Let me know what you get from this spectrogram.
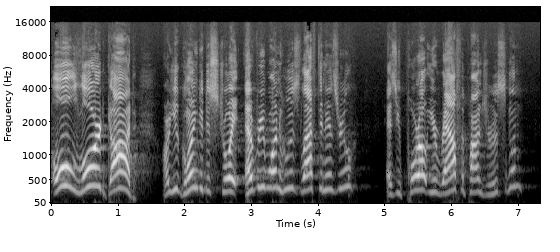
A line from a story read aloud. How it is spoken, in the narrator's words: I fell face down and cried out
